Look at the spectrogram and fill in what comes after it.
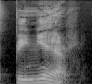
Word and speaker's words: Pigneur: Bueno, esto fue desarrollado por eh, Alexander Osterwalder y Yves Pigner, creo que se pronuncia así, Pigneur, ¿ya?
